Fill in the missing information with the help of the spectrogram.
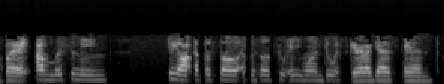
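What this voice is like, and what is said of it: Voice sounds like a mess. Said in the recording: “I sound like a complete mess right now”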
